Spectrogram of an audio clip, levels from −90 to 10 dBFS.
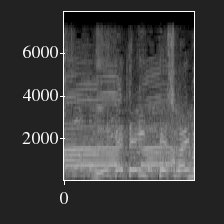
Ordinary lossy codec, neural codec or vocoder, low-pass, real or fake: none; none; 7.2 kHz; real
